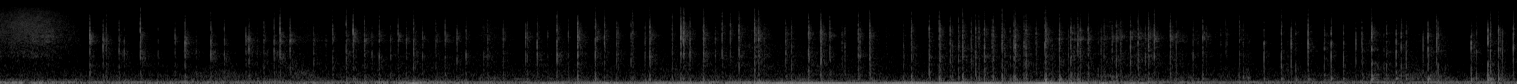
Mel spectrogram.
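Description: Long nails and fingertips tap rapidly and irregularly on the top face of a full, shrink-wrapped white printed cardboard box for a new MacBook Pro 13, producing bright, crisp clicks and light crinkles from the plastic film. The taps continue for about 15 seconds over a steady low hum.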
